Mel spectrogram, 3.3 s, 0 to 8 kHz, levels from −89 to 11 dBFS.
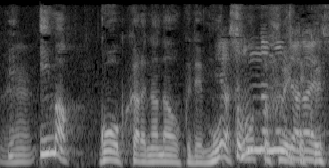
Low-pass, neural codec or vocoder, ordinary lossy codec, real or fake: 7.2 kHz; none; AAC, 32 kbps; real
